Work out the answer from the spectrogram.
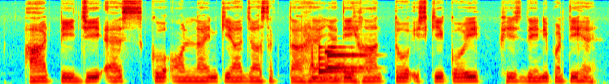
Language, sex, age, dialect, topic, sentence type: Hindi, male, 18-24, Garhwali, banking, question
